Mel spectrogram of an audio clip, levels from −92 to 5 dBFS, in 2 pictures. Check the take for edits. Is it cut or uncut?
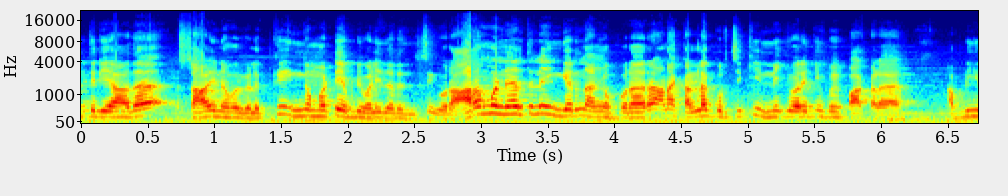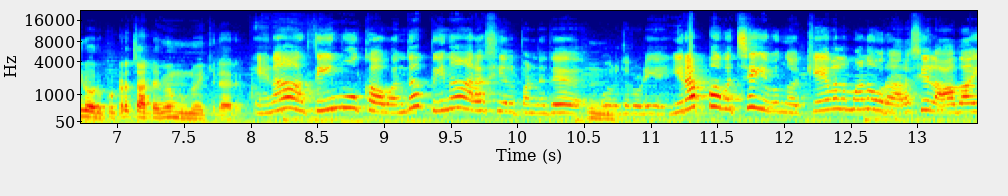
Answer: uncut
